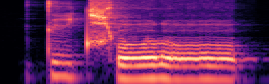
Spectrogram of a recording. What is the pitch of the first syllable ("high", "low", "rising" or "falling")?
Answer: falling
